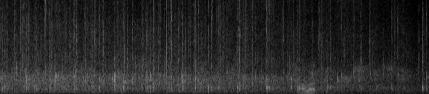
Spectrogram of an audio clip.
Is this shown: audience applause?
yes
